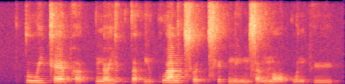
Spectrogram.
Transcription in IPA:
t̪uː˥jkʰɛː˥pʰɐ˨˥k̚ | n̪œː˧jɪ˨k̚t̪ɐ˨t̚ iː˨˧ kʷʰaː˥ŋ t͡sʰɵ˧t̚t͡sʰɪ˧k̚ n̪iː˨˥msɐ˨˥ŋn̪ɔː˨ kʷɐ˨npʰyː˧

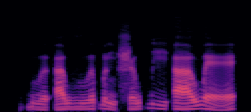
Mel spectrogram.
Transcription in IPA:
ɓu˨˩ə̯ʔa˧wɣu˧˥ə̯ɓə˨˩ŋ ʂə˧˥wɓi˧ʔaː˧˥ wɛ˨˩˦

